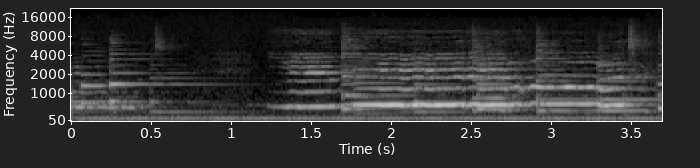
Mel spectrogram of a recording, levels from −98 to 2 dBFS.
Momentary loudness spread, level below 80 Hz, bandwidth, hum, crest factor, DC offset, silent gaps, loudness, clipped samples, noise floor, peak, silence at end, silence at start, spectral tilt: 14 LU; -66 dBFS; 10.5 kHz; none; 14 dB; under 0.1%; none; -32 LUFS; under 0.1%; -56 dBFS; -20 dBFS; 0 s; 0 s; -4.5 dB/octave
